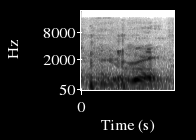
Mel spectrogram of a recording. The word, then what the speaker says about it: Miró: Accent on the O, so it's Miró.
